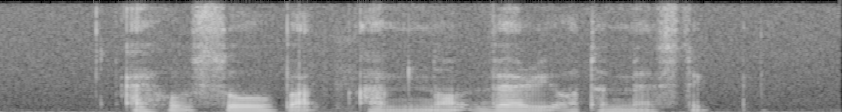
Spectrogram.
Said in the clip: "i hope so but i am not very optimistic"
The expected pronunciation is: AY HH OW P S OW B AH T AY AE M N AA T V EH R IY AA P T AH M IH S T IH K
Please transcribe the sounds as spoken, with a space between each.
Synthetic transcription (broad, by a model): AY HH OW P S OW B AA T AY M N AA T V EH R IY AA T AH M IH S T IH K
